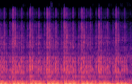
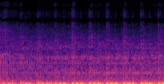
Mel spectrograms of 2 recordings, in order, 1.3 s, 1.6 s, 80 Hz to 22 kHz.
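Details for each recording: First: 2021 Mercedes-AMG CLA35 4matic turbo idling: deep exhaust note with lumpy pulsing beat that sounds like a misfire, yet no check engine light and nothing felt; likely just the exhaust's character, cause unconfirmed. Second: 2021 Mercedes-AMG CLA35 4matic, 2-liter turbo: deep, lumpy burble pulsing unevenly at idle that sounds like a misfire, but no check engine light and nothing felt; just the loud exhaust note on a healthy engine.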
